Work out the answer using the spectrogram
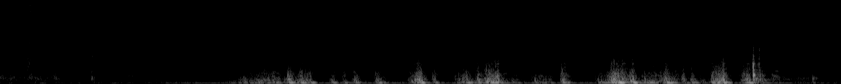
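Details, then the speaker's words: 1930s Majestic transformer radio powered up after at least 30 years unused, antenna not connected, line about 120 V: faint, uneven low throbbing with dull hum; set only partly working, cause not yet found. "Yeah, I don't know what we're hearing. I don't know if I do hear it in the speaker. I just I hear something."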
